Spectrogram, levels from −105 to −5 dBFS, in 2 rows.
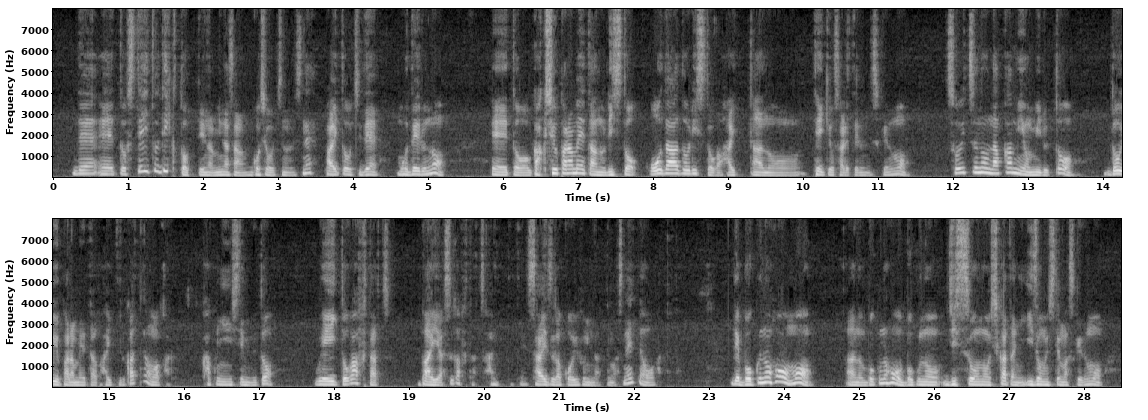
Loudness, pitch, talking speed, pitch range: -25 LUFS, 135 Hz, 395 characters per minute, 120-170 Hz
